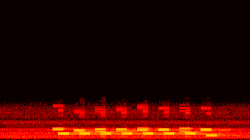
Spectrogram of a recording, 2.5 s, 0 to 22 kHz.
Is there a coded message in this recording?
Yes: multi-frequency trunk signalling (R2, with the far end's replies) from 0.5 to 2.2 s, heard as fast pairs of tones, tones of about 110 ms, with hum and room echo. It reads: 02459676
